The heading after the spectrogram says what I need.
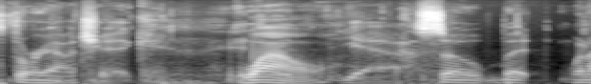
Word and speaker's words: Trojacek: butcher it well so the correct pronunciation is throw out check wow yeah so but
